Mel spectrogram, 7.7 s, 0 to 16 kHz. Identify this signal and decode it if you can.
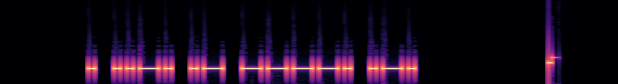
Morse code, heard as a keyed tone, about 15 wpm, 700 Hz. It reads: EFA9R
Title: Code Groups - 5 Letter:Numbers - 15wpm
